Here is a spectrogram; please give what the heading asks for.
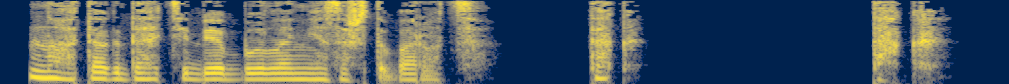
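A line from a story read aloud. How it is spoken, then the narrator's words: Mumbling to herself. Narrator (Russian): Пробормотала она, отвечая сама себе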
